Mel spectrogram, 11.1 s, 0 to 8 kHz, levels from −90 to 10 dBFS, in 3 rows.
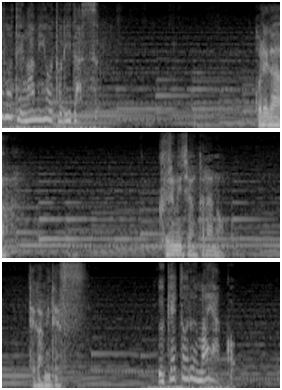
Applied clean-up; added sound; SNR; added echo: none; none; none; none.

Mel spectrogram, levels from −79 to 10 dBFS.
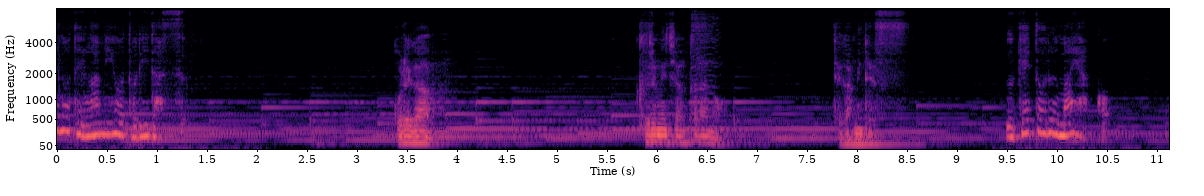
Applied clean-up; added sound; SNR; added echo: none; Cupboard open or close; 19 dB; reverberation time 0.3 s.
